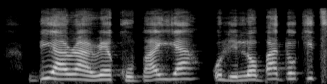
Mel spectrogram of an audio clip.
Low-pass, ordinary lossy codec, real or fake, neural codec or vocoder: 14.4 kHz; none; fake; codec, 44.1 kHz, 7.8 kbps, Pupu-Codec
